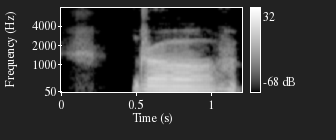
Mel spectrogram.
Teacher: তারণজাত ধ্বনি মানে এই ধ্বনি উচ্চারণে জিহ্বা তাড়িত বা কাঁপবে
